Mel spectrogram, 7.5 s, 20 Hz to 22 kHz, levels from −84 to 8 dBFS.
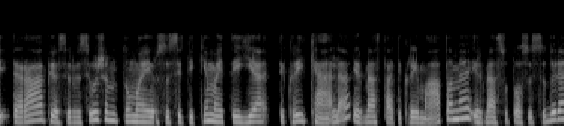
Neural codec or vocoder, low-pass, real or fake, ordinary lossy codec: none; 7.2 kHz; real; AAC, 48 kbps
